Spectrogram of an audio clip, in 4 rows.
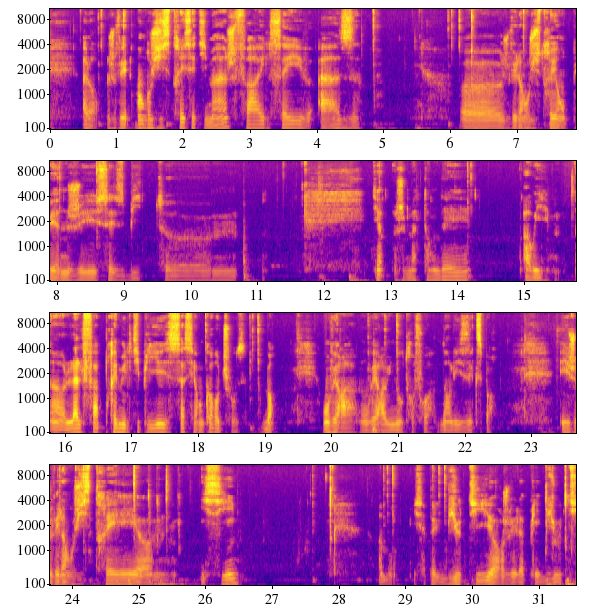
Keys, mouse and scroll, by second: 0.7 click, 1.7-4.7 drag, 5.9 click, 6.2-7.0 drag, 7.9-8.5 drag, 14.1-18.0 drag, 18.7 click, 20.7 click, 23.9 click, 28.6 click, 29.4 click.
